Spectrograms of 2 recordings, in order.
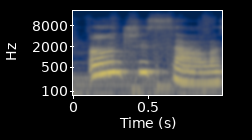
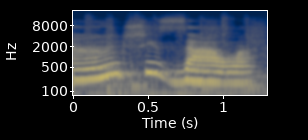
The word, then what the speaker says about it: antessala: Então, se eu não dobrar essa consoante, tipo antessala, se eu juntar, tirar o hífen e deixar somente um S, ficaria antesala. Mas a pronúncia não foi mudada nesse novo acordo ortográfico. Então, para que não mudasse a pronúncia, dobra-se então o R ou S, então ficará antessala, como antigamente. Então, tira o hífen, porque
